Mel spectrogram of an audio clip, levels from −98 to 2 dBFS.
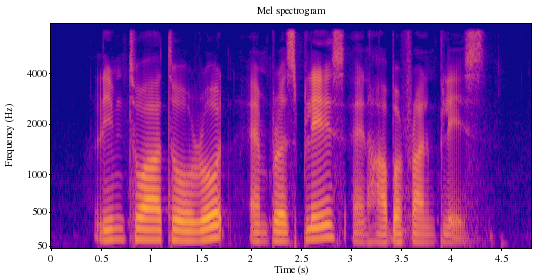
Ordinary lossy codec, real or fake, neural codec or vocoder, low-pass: none; real; none; 7.2 kHz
